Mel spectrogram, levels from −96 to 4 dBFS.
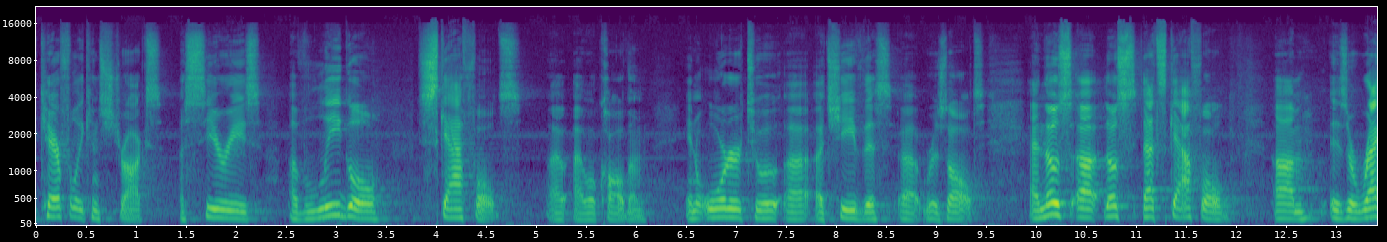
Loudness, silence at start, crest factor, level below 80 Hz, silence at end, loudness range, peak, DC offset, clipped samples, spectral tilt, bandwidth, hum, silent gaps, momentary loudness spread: -23 LUFS; 0.05 s; 22 dB; -70 dBFS; 0 s; 5 LU; -2 dBFS; under 0.1%; under 0.1%; -3.5 dB/octave; 17.5 kHz; none; none; 14 LU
